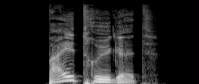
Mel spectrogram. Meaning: second-person plural dependent subjunctive II of beitragen
- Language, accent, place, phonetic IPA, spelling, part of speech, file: German, Germany, Berlin, [ˈbaɪ̯ˌtʁyːɡət], beitrüget, verb, De-beitrüget.ogg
